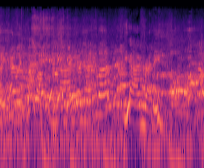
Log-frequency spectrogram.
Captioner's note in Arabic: ضحك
